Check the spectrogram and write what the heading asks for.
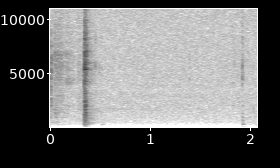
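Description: A single sharp click as a hand-carved wooden knife is handled, about a third of a second in, then faint room tone with a much softer tick near the end.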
